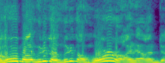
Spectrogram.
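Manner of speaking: high, loud mock horror; horrified outburst. Comic fan voicing an onlooker to carnage, hammed-up horror. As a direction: wail it in hammed-up dismay.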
